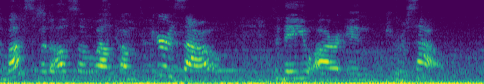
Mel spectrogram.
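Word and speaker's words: Curaçao: You can just pretend that the second C is the letter S and that makes it super easy to pronounce.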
